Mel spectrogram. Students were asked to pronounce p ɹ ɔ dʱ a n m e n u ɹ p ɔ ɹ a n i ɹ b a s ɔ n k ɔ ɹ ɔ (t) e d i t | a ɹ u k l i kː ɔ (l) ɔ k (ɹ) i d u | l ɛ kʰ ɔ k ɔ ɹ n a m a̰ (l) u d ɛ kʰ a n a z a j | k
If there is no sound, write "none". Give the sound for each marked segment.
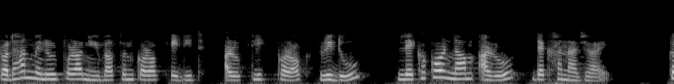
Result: k, ɹ, ɹ, ɹ

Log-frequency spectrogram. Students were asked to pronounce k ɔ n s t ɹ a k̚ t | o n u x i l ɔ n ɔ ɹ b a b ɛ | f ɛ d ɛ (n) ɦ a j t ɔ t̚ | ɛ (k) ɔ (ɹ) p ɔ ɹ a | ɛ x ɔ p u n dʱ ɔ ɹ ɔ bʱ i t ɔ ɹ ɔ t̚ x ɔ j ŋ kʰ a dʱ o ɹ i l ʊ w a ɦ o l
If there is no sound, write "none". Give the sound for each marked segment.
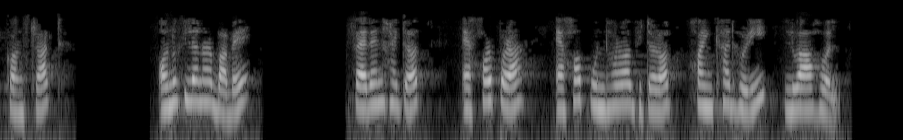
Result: n, x, ɹ

